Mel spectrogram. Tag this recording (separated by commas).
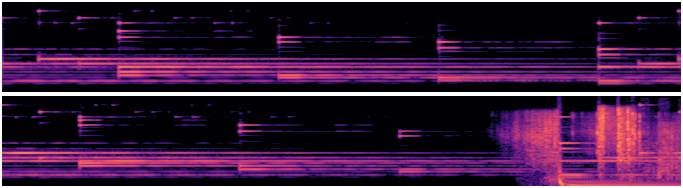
Music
